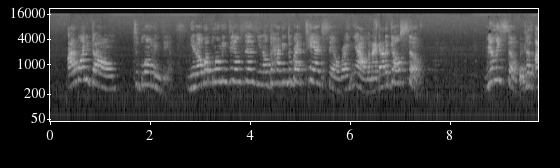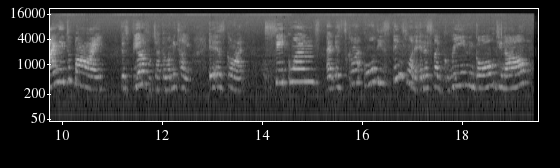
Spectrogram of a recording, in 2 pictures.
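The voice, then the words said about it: Put-on New York accent. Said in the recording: “This is you playing a New York accent.”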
